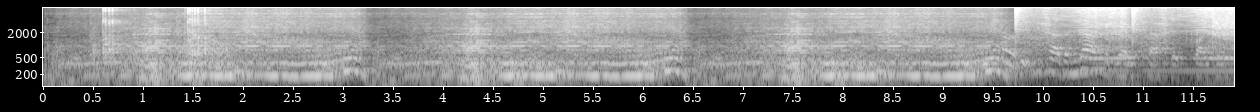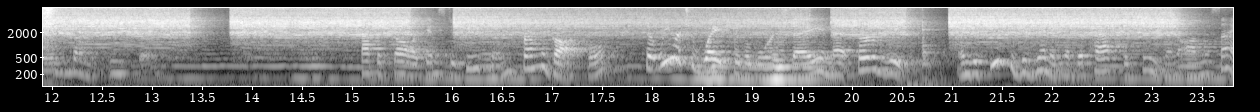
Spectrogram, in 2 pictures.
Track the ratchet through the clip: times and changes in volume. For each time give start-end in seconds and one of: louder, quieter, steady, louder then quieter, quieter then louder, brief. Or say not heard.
0.0-1.9 brief
11.7-23.3 quieter then louder.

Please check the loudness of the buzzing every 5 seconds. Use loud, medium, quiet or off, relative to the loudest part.
loud, loud, medium, loud, quiet.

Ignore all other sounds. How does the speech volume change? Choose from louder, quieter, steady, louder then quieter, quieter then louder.
louder then quieter.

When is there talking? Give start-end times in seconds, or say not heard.
9.3-13.1, 15.1-23.7.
